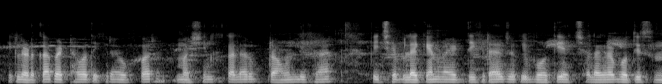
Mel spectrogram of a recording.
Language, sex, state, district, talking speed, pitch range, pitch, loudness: Hindi, male, Andhra Pradesh, Krishna, 280 wpm, 110-115 Hz, 115 Hz, -20 LUFS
